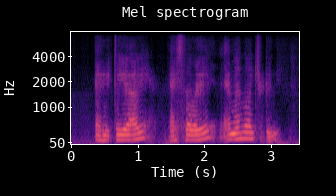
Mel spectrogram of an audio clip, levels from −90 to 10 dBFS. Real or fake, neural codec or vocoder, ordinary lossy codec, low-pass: fake; codec, 16 kHz, 0.5 kbps, FreqCodec, smaller model; none; 7.2 kHz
